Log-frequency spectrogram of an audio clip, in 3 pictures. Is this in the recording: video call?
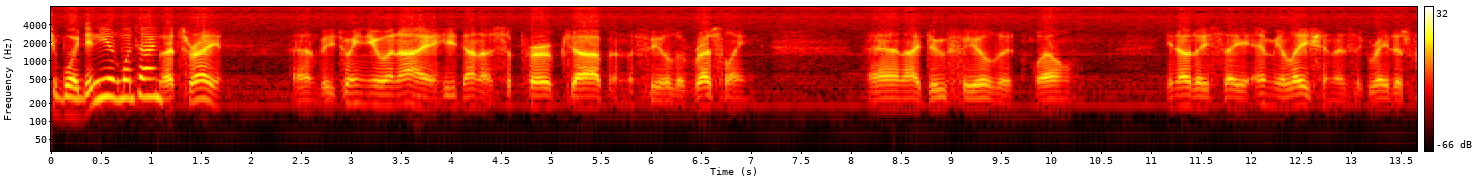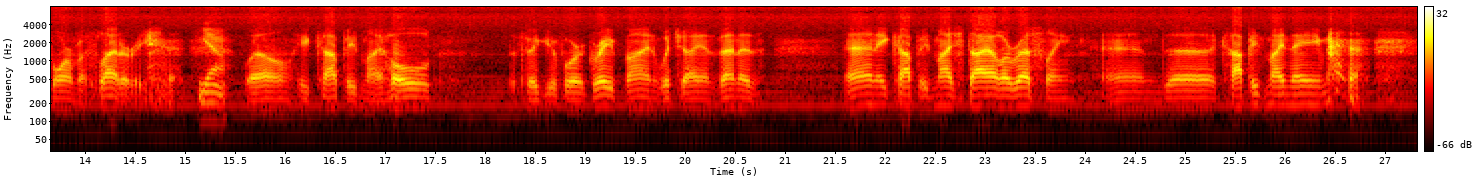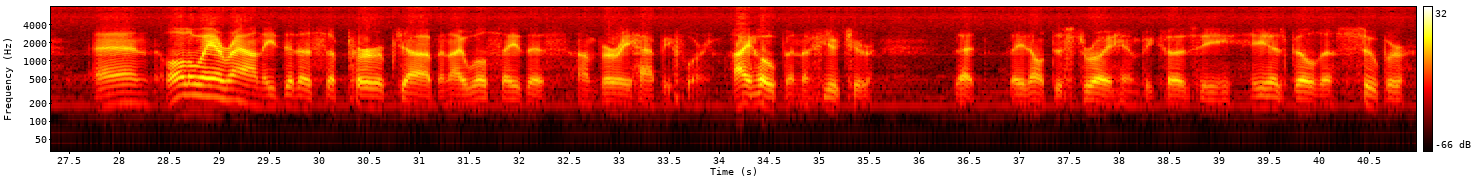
no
